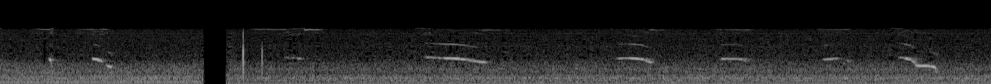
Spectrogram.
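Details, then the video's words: Night-time whimpering from a fostered female puppy after her spay: many soft, short, high whines, some rising and some falling, scattered irregularly over a steady hiss and hum. "Whining puppy"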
